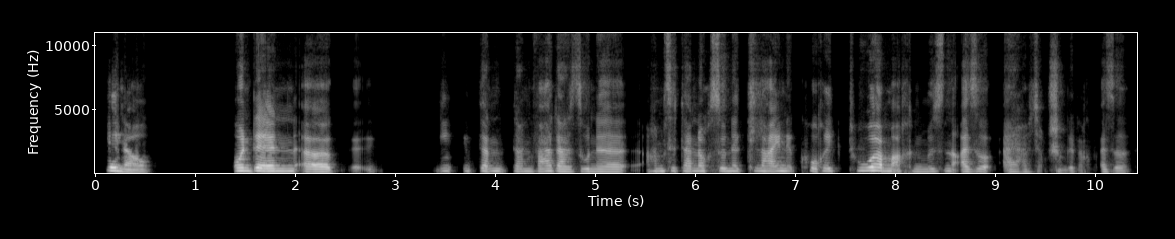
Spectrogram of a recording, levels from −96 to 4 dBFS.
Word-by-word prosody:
Genau. 155 -10 +5 0.8
Und 220 -1 +5
denn, 200 -2 +8
äh, 175 -4 +4 1.1
i 210 0 -15
n 200 - -17
dann 200 -2 -5
dann 190 -1 -10
war 200 +2 -3
da 190 -2 -1
so 180 +1 -9
'ne 180 -2 -4 0.2
haben 195 +1 -8
sie 210 0 -11
da 200 -2 -5
noch 200 0 -5
so 205 - -5
'ne 200 0 -5
kleine 200 0 -4
Korrektur 220 +4 +1
machen 180 -3 -5
müssen. 185 +3 -10
Also, 185 -1 -5 0.2
äh, - - -10
habe 150 0 -16
ich 145 - -18
auch - - -34
schon 145 - -11
gedacht: 150 - -18
„Also“ 150 -3 -11
195 Hz, 175 wpm, -25 LUFS, 175-205 Hz, 1.1 s, denn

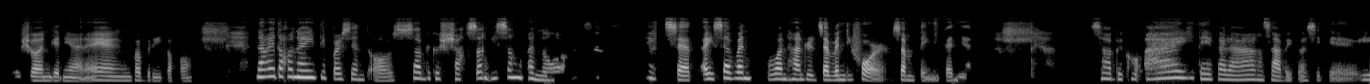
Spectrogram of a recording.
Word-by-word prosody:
lotion, 185 -1 0
ganyan 170 -2 -4
ayun 190 -2 0
yung 180 - -16
paborito 170 -4 -7
ko, 155 +1 -12 0.7
nakita 370 +2 +3
ko 360 - +1
90% 280 -8 +3
off, 170 +1 -5
sabi 275 +4 0
ko 270 - -4
shocks 245 +2 +3
ang 290 - +1
isang 320 +3 +3
ano 210 -8 -2
ang 195 - -7
isang 460 +10 -15 0.6
set 205 -2 +5
ay 245 - +7
7 285 -1 +5 0.2
174 225 -3 +2
something 200 -3 -1
ganyan. - - -6 1.2
Sabi 260 -2 -3
ko 240 - -9
ay 300 +2 0
teka 240 -2 -3
lang, 215 +1 -2
sabi 195 -3 -3
ko - - -13
sige 190 - -5
i. 220 -1 -9
235 Hz, 145 wpm, -27 LUFS, 195-280 Hz, 1.2 s, ay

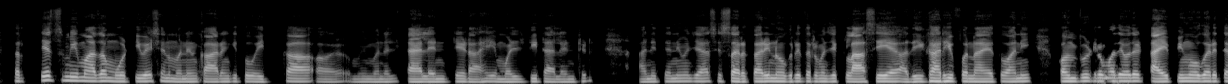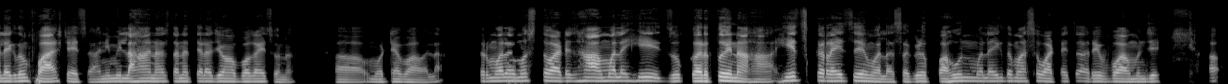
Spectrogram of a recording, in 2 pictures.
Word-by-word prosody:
तर 150 - -1 0.2
तेच 195 -1 +1
मी 180 -1 +2
माझं 155 0 +3
मोटिवेशन 145 +2 -1
म्हणेन. 130 -1 -2
कारण 130 +1 0
की 140 - -6
तो 135 -1 -1
इतका 135 +3 -2
अ, 130 - -8 0.3
मी 125 0 -8
म्हणेल 125 +1 -5
टॅलेंटेड 125 +1 0
आहे. 130 +3 -3
मल्टी 125 +1 -3
टॅलेंटेड 125 +3 -5 0.5
आणि 125 +1 -3
त्याने 140 0 -3
म्हणजे 145 0 -3
अशी 145 +1 -4
सरकारी 140 0 +2
नोकरी, 145 0 +1
तर 145 -1 -2
म्हणजे 140 0 -1
क्लास 130 -1 +2
ए 140 0 +5
अधिकारी 135 +3 +3
पण 140 -1 +1
आहे 130 0 +2
तो. 140 - -3
आणि 140 +2 +1 0.3
कॉम्प्युटरमध्ये 150 +1 +3
टायपिंग 140 +1 +4
वगैरे, 145 0 +4
त्याला 145 -1 +2
एकदम 150 +2 +1
फास्ट 135 +3 +4
यायचं 120 -2 -3
आणि 125 +3 -4
मी 140 +1 -1
लहान 140 +1 +2
असताना 140 0 -2
त्याला 140 -1 -1
जेव्हा 140 -1 0
बघायचो 135 -2 -2
ना, 110 -1 -10 0.4
अ, 115 -1 -6
मोठ्या 125 +1 -5
भावाला, 115 0 -6 0.4
तर 150 - -3
मला 160 +2 +2
मस्त 170 +2 -4
वाटायचं. 155 -1 +3
हा 165 0 +6
आम्हाला, 170 +1 +2
हे 170 0 0
जो 150 +1 0
करतोय 150 +3 +6
ना, 145 -3 +5
हा 120 0 -4
हेच 175 +6 +1
करायचंय 160 -1 +2
मला. 130 -4 -1
सगळं 135 +2 -2
पाहून 150 +4 +1
मला 150 -1 -3
एकदम 150 0 -3
असं 150 +2 -5
वाटायचं, 140 +1 -4
अरे 140 -2 -3
वाह! 135 0 +1
म्हणजे 130 +2 -3 0.5
अ, - - -5
140 Hz, 180 wpm, -23 LUFS, 130-150 Hz, 0.5 s, हा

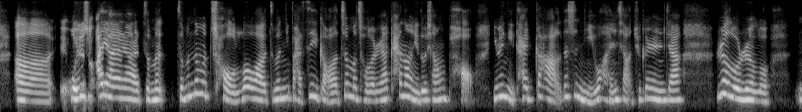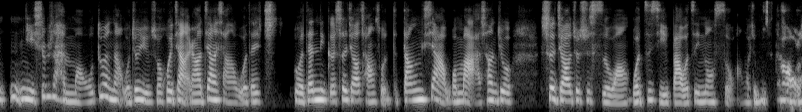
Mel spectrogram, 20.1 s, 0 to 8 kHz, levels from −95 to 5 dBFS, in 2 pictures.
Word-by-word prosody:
呃， 200 -4 +4 0.2
我 240 - +10
就 300 - +6
说： 280 -2 0
“哎 - - +9
呀， 310 -3 +6
哎 265 -1 +4
呀， 240 -3 +3
怎 235 +3 -2
么 230 0 +5 0.2
怎 255 - -1
么 275 - 0
那 350 +4 0
么 350 -3 -2
丑 225 -10 +1
陋 255 +5 +2
啊， 220 -3 +4
怎 220 - -12
么 240 - +3
你 255 +2 +1
把 260 -7 -6
自 195 - -4
己 300 - +3
搞 225 -7 -2
得 195 - -2
这 315 - -6
么 280 -4 -2
丑 220 -3 -7
陋， - - -2
人 200 - -6
家 230 - +2
看 310 +5 -2
到 295 - +3
你 220 -5 0
都 215 - +2
想 225 +2 -1
跑。 235 - -4 0.2
“因 260 - -2
为 295 - +4
你 255 -6 +1
太 260 +4 -4
尬 245 0 -2
了， - - -10
但 290 - -2
是 300 +1 -7
你 225 -8 +2
又 210 - -1
很 225 -3 -2
想 230 -2 -3
去 205 - -8
跟 255 - -4
人 225 -3 +2
家 220 0 +1 0.4
热 340 +4 +3
络 265 -5 +6
热 225 -1 +6
络， 190 -3 -4 0.3
你 225 -1 -7
你 240 -1 +3
是 205 - -5
不 295 - -3
是 295 - -3
很 215 -7 -4
矛 180 -1 -6
盾 300 +1 0
呢？ 220 -3 +1
我 - - -3
就 230 +6 +2
有 200 -5 +1
时 185 - -8
候 195 - -6
会 215 - +2
这 - - -1
样 - - +3
然 185 - 0
后 190 - 0
这 240 - 0
样 225 -1 +4
想， 170 -6 -8
我 170 - -3
在 185 +2 -4
只 185 - -6 0.2
我 200 -3 -1
在 210 +4 0
那 225 0 +7
个 195 - -5
社 195 +4 -1
交 205 -3 0
场 185 -2 -5
所 - - -7
的 220 -3 -17
当 215 +2 +4
下， 230 +1 0
我 185 - -6
马 185 -3 0
上 215 +5 -2
就 200 -3 -2 0.4
社 255 -1 +2
交 205 -3 +3
就 210 +2 -3
是 205 +1 -7
死 185 -3 0
亡， 155 -1 -3
我 185 - +1
自 210 +4 -2
己 180 -6 -4
把 165 -1 0
我 160 - -2
自 190 - -6
己 185 - -3
弄 180 -1 -4
死 180 -1 -5
亡 - - -15
了， - - -23
我 - - -9
就 185 - -8
不 190 - -5
知 - - -5 0.2
道 215 - 0
了。 180 - +1
220 Hz, 360 characters per minute, -23 LUFS, 190-245 Hz, 0.4 s, 我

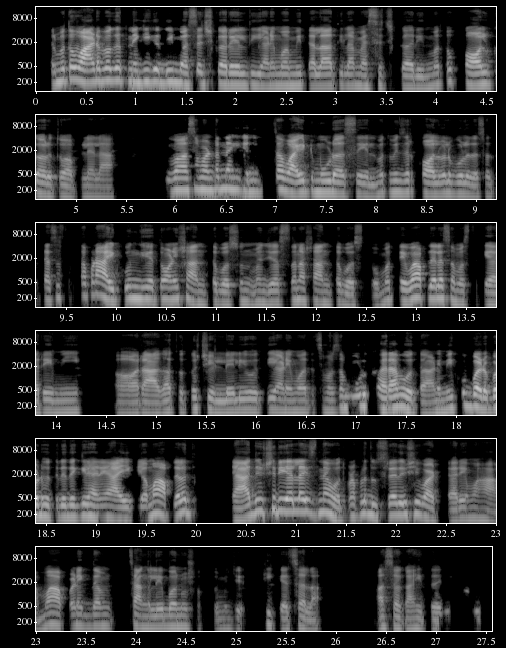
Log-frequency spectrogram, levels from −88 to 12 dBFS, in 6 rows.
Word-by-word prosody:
तर - - -6
मग 215 +2 -1
तो 240 - +6
वाट 205 -1 +11
बघत 225 0 +2
नाही, 205 -2 +2
की 210 - 0
कधी 205 0 -1
मेसेज 180 0 0
करेल 170 -2 +2
ती 165 -1 -4
आणि 155 0 -1
मग 165 0 -3
मी 165 0 -5
त्याला 160 0 +3
तिला 165 -1 -4
मेसेज 150 0 -8
करीन. 140 -1 -4
मग 165 - -6
तो 210 - -7
कॉल 170 0 +5
करतो 145 -3 -2
आपल्याला. 130 -1 -6 0.5
किंवा 205 +2 +2
असं 205 +1 +1
म्हणतात 210 +1 0
ना 220 - +3
की 210 - -3
त्यांचा 180 +4 -3
वाईट 175 +2 +6
मूड 175 -1 0
असेल, 155 -2 -2
मग 160 - -8
तुम्ही 175 0 -6
जर 175 0 -5
कॉलवर 160 0 +1
बोलत 155 -3 -4
असाल 140 +2 -12
तर - - -31
त्याचं 180 +2 -6
फक्त 205 +3 -16
आपण 255 +2 -1
ऐकून 195 -2 +4
घेतो 190 0 -2
आणि 185 0 0
शांत 155 -5 -1
बसून 150 +2 -6
म्हणजे 155 0 -6
असतं 155 +3 -6
ना 180 - 0
शांत 155 -2 -2
बसतो. 125 -2 -8
मग 175 +6 -8
तेव्हा 175 +5 +4
आपल्याला 200 -1 +3
समजतं 155 -6 -9
की 145 - -2
"अरे 140 +1 -1
मी, 140 +1 -9 0.4
अ, 130 0 -3
रागात 130 +2 +2
होतो, 150 +3 -9
चिडलेली 150 -3 -4
होती 155 +1 -5
आणि 145 -2 0
मग 145 0 -6
समोरचा 150 +4 -9
मूड 190 +2 -1
खराब 170 +3 +6
होता." 155 -7 0
आणि 135 +2 -4
"मी 160 +4 -3
खूप 220 -2 -5
बडबड 180 -1 +7
होती 165 -2 -4
ते - - +2
देखील 170 +2 0
ह्याने 165 -1 +2
ऐकलं." 150 +1 +1
मग 215 - +3
आपल्याला 210 +5 +3 0.4
त्या 145 0 +8
दिवशी 240 +3 -2
रिअलाईज 240 -3 +5
नाही 220 -4 +1
होत, 145 - -1
पण 175 +5 -7
आपल्याला 200 +3 -5
दुसऱ्या 185 +2 -1
दिवशी 195 +2 -1
वाटतं. 150 -6 -1
अरे 150 +3 -3
मग 150 0 -10
हां. 130 -4 -4
मग 160 - -4
आपण 165 -2 +1
एकदम 160 0 -5 0.2
चांगले 145 -1 -2
बनू 145 0 -4
शकतो, 145 -4 -22
म्हणजे 125 0 -15 0.2
ठीक 175 -1 -11
आहे 125 - -4
चला. - - -6 0.6
असं 140 +1 -5
काहीतरी. 125 -2 -8 0.3
हं. 380 - -15
165 Hz, 235 wpm, -25 LUFS, 145-185 Hz, 0.6 s, वाट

